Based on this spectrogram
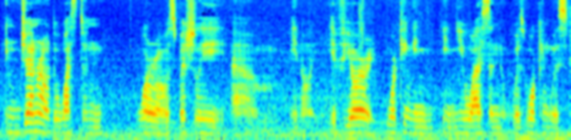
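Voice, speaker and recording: A woman's voice: deep voice, noisy background. A woman who grew up in Taiwan, answering interview questions in a chatty way with frequent laughs and restarts. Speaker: interview guest, chief information officer.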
